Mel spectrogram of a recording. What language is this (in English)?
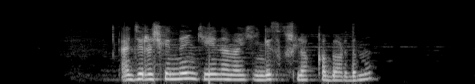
Uzbek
